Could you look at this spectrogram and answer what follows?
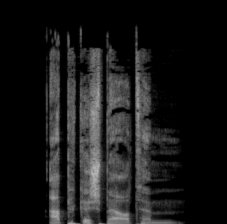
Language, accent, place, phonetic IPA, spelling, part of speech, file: German, Germany, Berlin, [ˈapɡəˌʃpɛʁtəm], abgesperrtem, adjective, De-abgesperrtem.ogg
- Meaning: strong dative masculine/neuter singular of abgesperrt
